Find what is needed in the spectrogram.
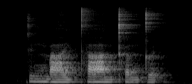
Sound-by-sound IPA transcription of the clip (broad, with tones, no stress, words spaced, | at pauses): kɪ˥ŋmaː˧j t̪ʰaː˧nkʰɐ˨ŋt̪ɵ˨˥t̚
